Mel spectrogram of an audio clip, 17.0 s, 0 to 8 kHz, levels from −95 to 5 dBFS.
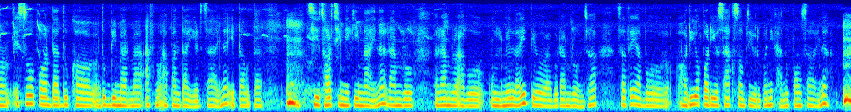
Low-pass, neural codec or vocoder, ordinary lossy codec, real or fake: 7.2 kHz; none; AAC, 48 kbps; real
